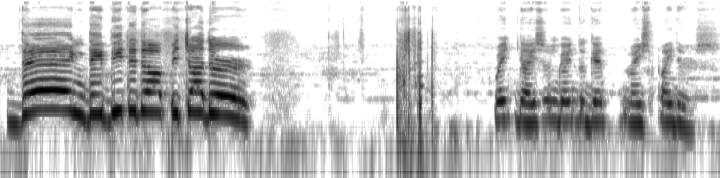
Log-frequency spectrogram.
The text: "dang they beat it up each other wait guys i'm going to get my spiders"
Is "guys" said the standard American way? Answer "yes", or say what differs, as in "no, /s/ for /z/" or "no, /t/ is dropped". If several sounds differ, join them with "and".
no, /s/ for /z/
